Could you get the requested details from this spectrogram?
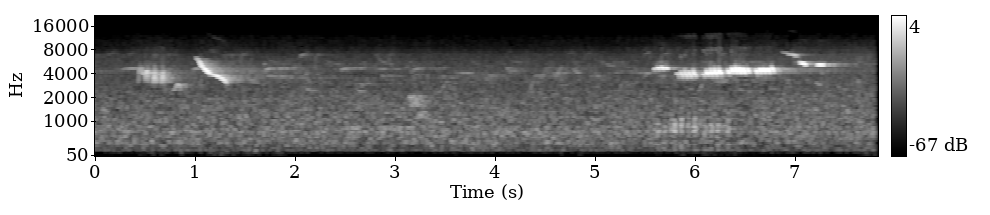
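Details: Blue-and-white flycatcher in misty mountains after rain: a single downward-slurred whistle early on, a quiet stretch, then a lively run of high warbled notes near the end.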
